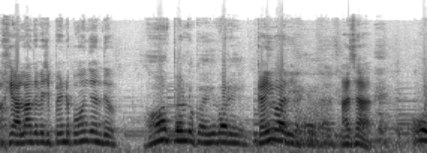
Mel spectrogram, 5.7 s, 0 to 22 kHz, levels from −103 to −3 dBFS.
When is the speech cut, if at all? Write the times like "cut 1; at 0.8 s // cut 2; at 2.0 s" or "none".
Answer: none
